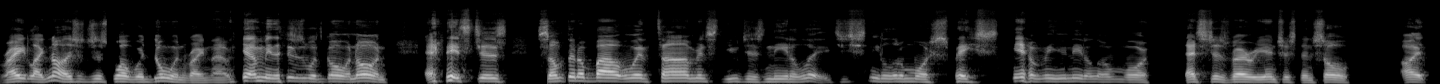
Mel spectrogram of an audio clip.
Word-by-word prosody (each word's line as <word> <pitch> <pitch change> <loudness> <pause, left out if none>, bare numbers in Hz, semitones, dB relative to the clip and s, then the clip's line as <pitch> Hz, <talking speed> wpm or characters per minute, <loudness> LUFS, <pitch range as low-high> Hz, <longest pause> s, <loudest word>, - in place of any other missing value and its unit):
right? 145 -1 +4
Like, 120 -4 +1
no, - - +3
this 125 +1 0
is 130 - -10
just 125 0 -6
what 135 -2 +2
we're 120 0 0
doing 120 -3 -1
right 100 -1 -1
now. 100 0 -7
Yeah. 165 -2 +7
I - - +5
mean, 155 -4 +1
this 140 +2 -2
is 155 -3 -2
what's 135 -3 -3
going 140 -2 0
on, 150 -8 +4 0.4
and - - +3
it's - - +6
just 145 -2 0 0.3
something 150 +5 +2
about 150 -3 +6
with 145 -3 0
time, 150 -1 +3
it's 145 -1 -3
you 130 +3 -8
just 120 -2 -9
need 125 0 -3
a - - -3
lit 135 +6 -2
you 100 - -18
just 120 +4 -7
need 150 -2 -6
a 140 - -4
little 135 0 -2
more 125 -4 -2
space. 115 -1 -2
You 165 +1 +4
know 145 - -1
what 135 - -7
I - - -10
mean, 140 -1 -4
you 140 - -5
need 145 -1 -6
a 125 - -6
little 115 -2 -7
more 110 -2 -5 0.3
that's - - +3
just 125 -4 -3
very 115 0 +4
interesting, 110 -3 -6
so, 105 -2 0 0.5
I - - +1
130 Hz, 230 wpm, -24 LUFS, 115-145 Hz, 0.5 s, Yeah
